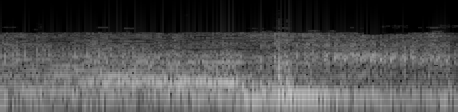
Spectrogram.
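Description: A person's heavy, rasping breaths with a low, guttural rumble, sounding much like the Predator's growl. The sustained noisy texture swells slightly and holds steady throughout, with no talking.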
